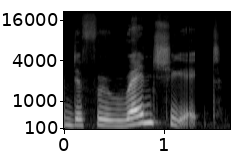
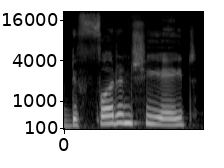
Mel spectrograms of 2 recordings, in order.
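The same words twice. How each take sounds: First: The stress is on the third syllable. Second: The stress is not on the third syllable. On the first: The speaker calls it right. "the word is actually differentiate. So the stress is on ren" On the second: The speaker calls it wrong. "Many of us call it as differentiate"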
